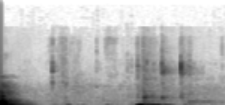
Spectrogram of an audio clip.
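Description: A few keystrokes on a computer keyboard, typing a short file name: faint taps with one louder knock about a second and a half in.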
